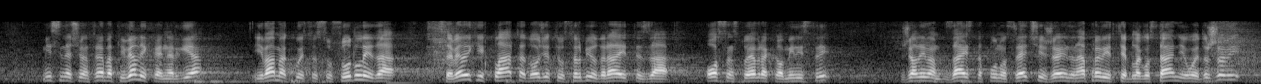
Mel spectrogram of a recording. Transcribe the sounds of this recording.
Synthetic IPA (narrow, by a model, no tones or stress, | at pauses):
mislimd̪at͡ɕeʋamt̪ɾe̞bat̪iʋe̞likaene̞ɾɡija | iʋamakojist̪e̞seusuːd̪ilid̪asaʋe̞likixplˠaːt̪ad̪o̞ːd͡ʑe̞t̪eusr̩bijud̪aɾaːd̪it̪e̞zao̞samst̪o̞e̞ʋɾakaominist̪ɾi | ʒe̞limʋamzajist̪apunosɾe̞t͡ɕiiʒe̞limd̪anapɾaʋit̪e̞blˠaɡo̞st̪aːɲeo̞ʋojd̪r̩ʒaʋi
